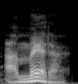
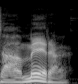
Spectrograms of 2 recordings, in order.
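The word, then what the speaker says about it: ἡμέρα: They say amera. But it gets better. The mother is amati, and the day is amera. These are as exactly where Athens gives us e.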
